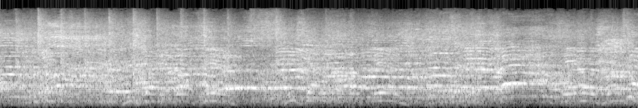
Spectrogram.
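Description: A crowd of people chatter and shout in a large echoing hall.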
